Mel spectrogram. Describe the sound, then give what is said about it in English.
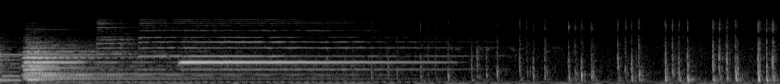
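A held musical chord rings out and fades, then horse hooves clip-clop in a quick, uneven rhythm, moderately loud, with no talking. “good-looking horse Chester's riding”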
